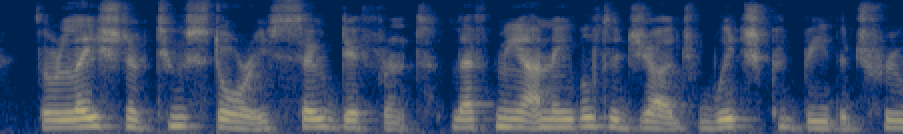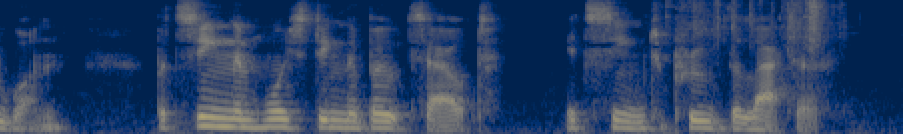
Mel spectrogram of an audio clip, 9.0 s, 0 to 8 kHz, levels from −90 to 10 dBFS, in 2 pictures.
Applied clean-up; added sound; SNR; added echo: neural separator model SepFormer DNS4.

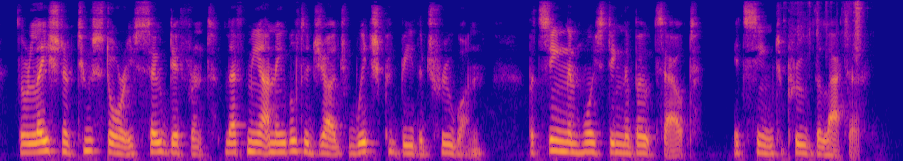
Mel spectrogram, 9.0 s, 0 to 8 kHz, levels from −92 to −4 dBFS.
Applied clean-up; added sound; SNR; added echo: neural mask model Resemble Enhance denoiser.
